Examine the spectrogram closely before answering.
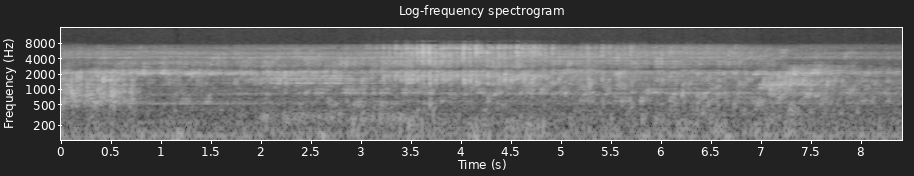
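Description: Film sound design: a rushing, whooshing noise with no clear pitch that swells and fades three times, near the start, around the middle and near the end.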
